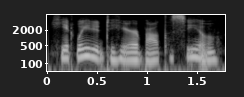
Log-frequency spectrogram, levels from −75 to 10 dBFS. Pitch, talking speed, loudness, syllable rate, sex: 160 Hz, 270 wpm, -18 LUFS, 6.0 syllables/s, female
